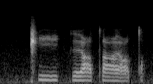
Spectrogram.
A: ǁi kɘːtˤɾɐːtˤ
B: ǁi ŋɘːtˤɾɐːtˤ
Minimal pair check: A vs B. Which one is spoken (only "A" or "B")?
A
